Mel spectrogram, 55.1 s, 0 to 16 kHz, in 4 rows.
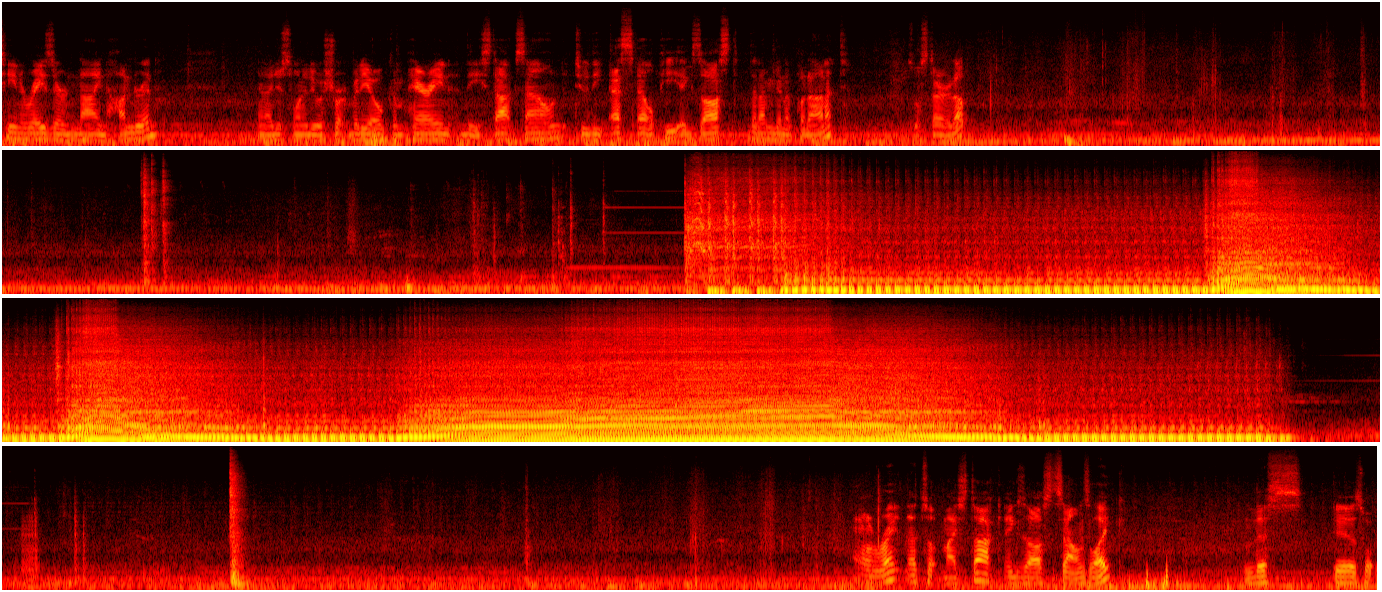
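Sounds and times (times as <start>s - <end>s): off-road vehicle engine revving: 20.6s - 40.5s.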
